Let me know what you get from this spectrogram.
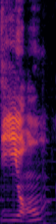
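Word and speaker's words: Guillaume: is it uh what's some good examples like Gom is the French equivalate of William Rishad is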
